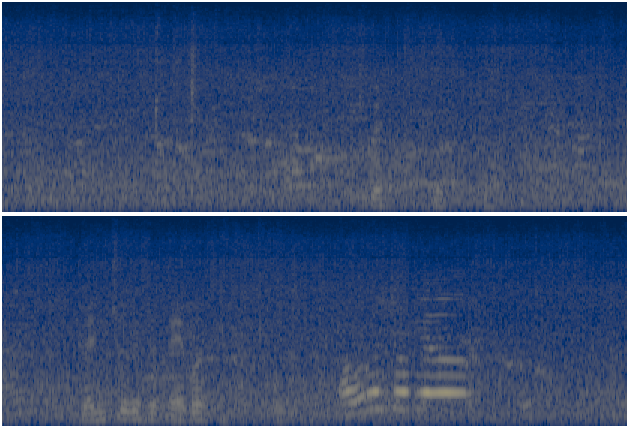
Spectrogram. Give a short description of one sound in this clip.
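Young women's voices call out and chatter nearby, outdoors.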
